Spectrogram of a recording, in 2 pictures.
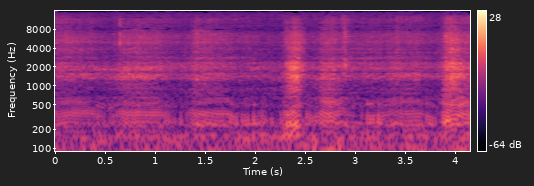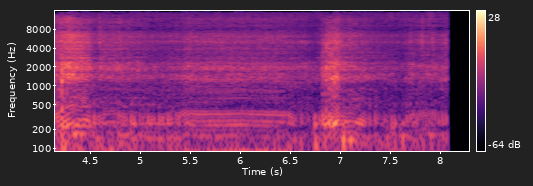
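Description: A dirt bike engine revs and drones up close.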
